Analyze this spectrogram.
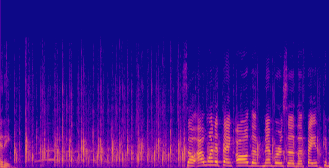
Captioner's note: cheers and applause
